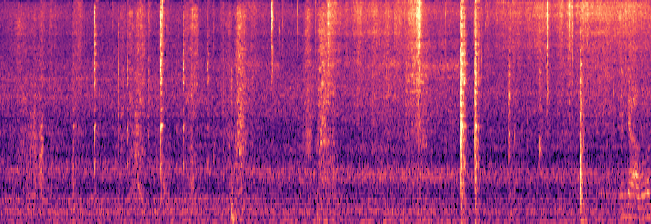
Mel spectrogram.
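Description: A spoon scrapes and clinks steadily against a pan while smothered pork chop gravy is stirred, with a soft sizzle underneath and occasional sharper metal knocks.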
